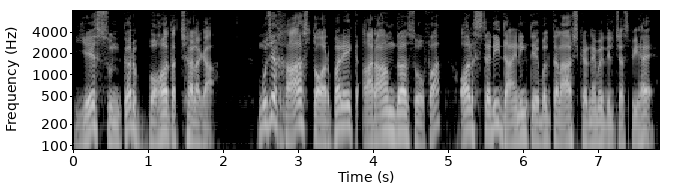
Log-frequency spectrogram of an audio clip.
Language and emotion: Urdu, happy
